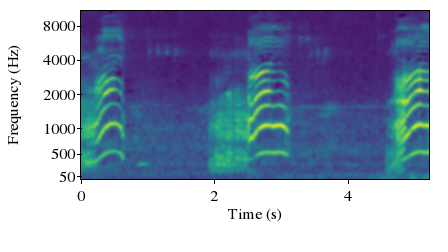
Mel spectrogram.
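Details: Domestic cat from a cat and kitten compilation, three loud bowed meows, one short, one longer and drawn out, and a final call cut off at the end.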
